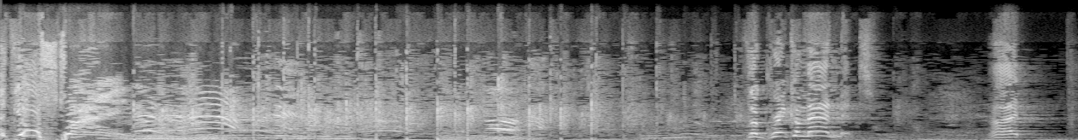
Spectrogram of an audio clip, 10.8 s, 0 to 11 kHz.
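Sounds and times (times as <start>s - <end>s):
speech: 0.0s - 1.7s, 7.5s - 8.7s, 9.9s - 10.3s
cheering voices: 0.0s - 8.0s
crowd clapping hands: 1.2s - 9.3s.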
